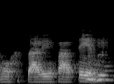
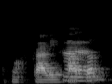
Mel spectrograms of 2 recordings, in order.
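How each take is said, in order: First: The word ends with an 'in' sound. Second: The word ends with an 'un' sound. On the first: The speaker calls it right. "Itu dia" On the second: The speaker calls it wrong.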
